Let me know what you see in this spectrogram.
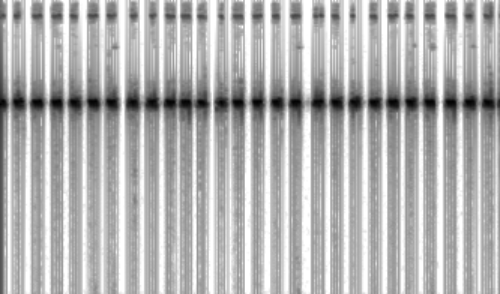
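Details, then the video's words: Cricket chirping steadily and loudly, short high pulses repeated about four times a second through the whole stretch, each pulse a clean bright tick, with nothing else audible behind it. "Suara Jangkrik"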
